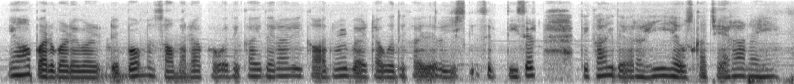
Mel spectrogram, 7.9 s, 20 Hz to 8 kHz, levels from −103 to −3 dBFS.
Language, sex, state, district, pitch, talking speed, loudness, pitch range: Hindi, female, Maharashtra, Sindhudurg, 205 Hz, 240 wpm, -23 LUFS, 190-220 Hz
